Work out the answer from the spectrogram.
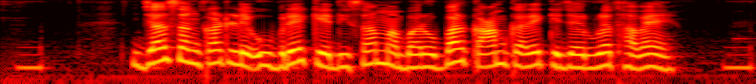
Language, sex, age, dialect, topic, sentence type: Chhattisgarhi, female, 18-24, Eastern, agriculture, statement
